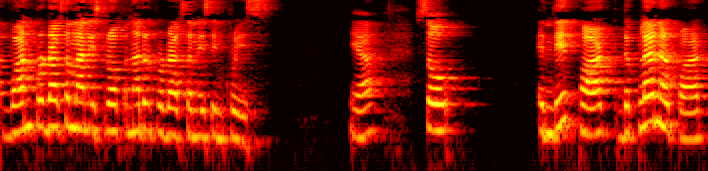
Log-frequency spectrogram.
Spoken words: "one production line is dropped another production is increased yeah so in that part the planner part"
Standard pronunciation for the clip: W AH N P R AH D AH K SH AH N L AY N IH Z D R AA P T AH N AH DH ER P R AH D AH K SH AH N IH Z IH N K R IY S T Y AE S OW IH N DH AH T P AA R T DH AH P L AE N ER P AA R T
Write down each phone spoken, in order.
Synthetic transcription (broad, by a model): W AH N P R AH D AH K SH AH N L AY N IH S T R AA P AH N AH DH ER P R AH D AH K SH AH N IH S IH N K R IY S Y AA S OW IH N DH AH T P AA R T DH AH P L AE N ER P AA R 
